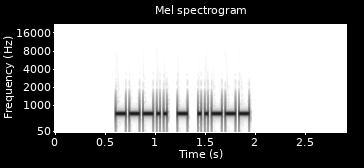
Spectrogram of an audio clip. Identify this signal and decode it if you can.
Morse code, heard as a keyed tone, about 34 wpm, 700 Hz. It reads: 8T2
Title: Common Cut Numbers - 3-Digit 35wpm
